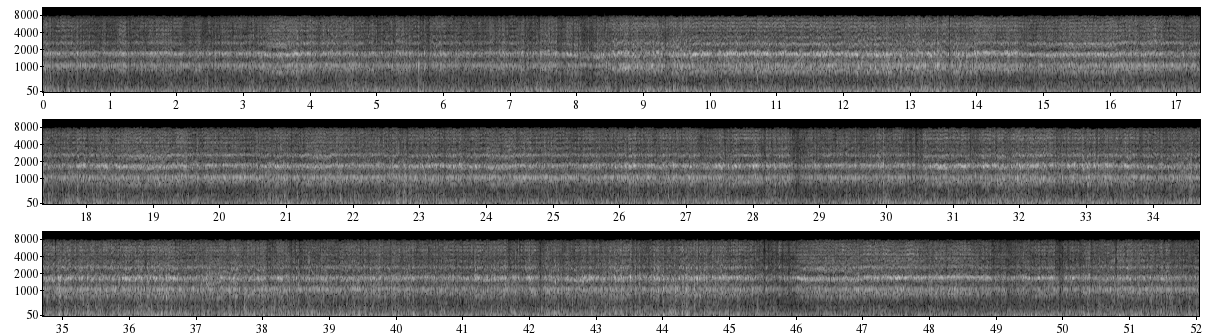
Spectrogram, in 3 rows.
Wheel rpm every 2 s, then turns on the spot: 240, 230, 230, 230, 210, 190, 190, 220, 230, 220, 230, 230, 230, 230, 240, 230, 230, 220, 220, 230, 230, 220, 230, 230, 230, 230.
none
